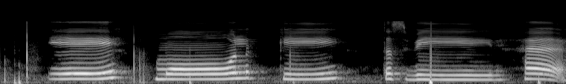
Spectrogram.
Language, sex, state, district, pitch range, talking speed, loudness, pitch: Hindi, female, Punjab, Fazilka, 235-255 Hz, 55 wpm, -13 LUFS, 245 Hz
